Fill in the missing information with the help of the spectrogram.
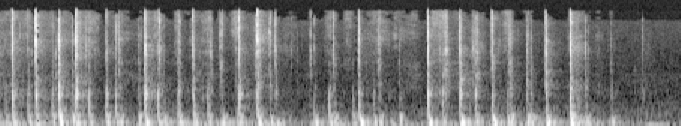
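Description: Fingertips of both hands type on the low-profile black plastic keys of a space-grey aluminium laptop. A quick, uneven run of soft, dull clicks and taps follows, each with a brief bright tick on top. There is a short lull in the middle before the typing picks up again and trails off.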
